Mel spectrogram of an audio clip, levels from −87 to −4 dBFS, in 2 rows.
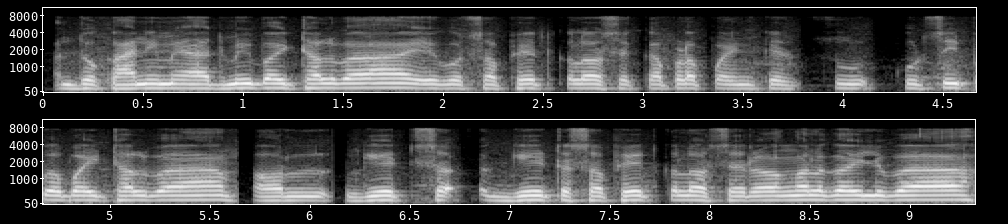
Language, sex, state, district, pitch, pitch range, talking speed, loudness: Bhojpuri, male, Uttar Pradesh, Deoria, 165 Hz, 155-175 Hz, 155 wpm, -15 LUFS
